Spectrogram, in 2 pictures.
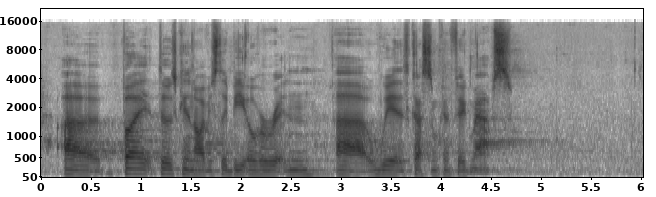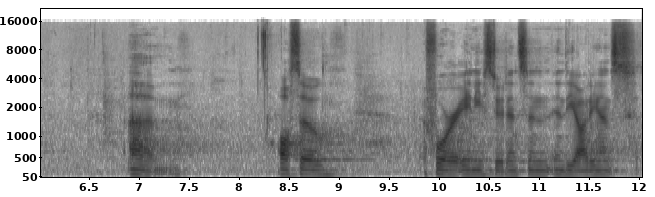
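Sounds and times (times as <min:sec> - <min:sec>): faint room hiss: 0:00.0 - 0:12.0
man saying um: 0:06.9 - 0:07.6.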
